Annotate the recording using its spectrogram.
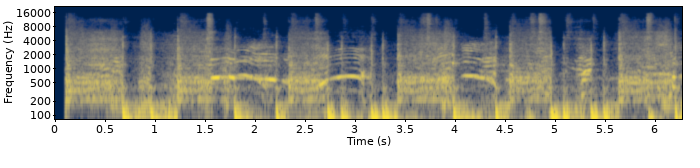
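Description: Live blues-rock band playing. A Stratocaster-style electric guitar plays lead phrases with notes bent up and back down about once a second, over a Tama drum kit keeping a steady beat with kick and snare.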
